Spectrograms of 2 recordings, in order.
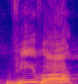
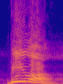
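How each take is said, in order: First: A mild mock call of the word, barely raised; just sketch the announcer's "Viva!" lightly; quick half-voiced demo of the cheer. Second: "Viva!" yelled out high and loud; a rally cry to get the room shouting. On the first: Shown as a demonstration. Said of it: "the announcer, yells". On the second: Real, not acted. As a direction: lead the crowd with a full-voiced "Viva!". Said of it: "I want you to yell it as loud as you can".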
